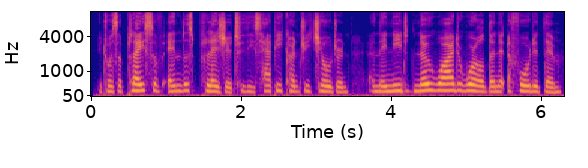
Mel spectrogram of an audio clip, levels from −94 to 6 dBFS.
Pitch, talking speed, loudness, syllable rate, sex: 215 Hz, 210 wpm, -18 LUFS, 5.9 syllables/s, female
